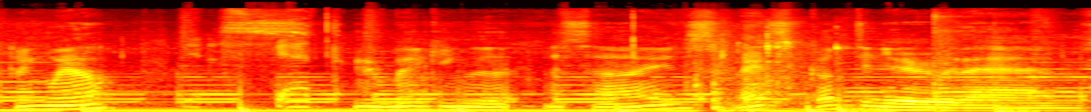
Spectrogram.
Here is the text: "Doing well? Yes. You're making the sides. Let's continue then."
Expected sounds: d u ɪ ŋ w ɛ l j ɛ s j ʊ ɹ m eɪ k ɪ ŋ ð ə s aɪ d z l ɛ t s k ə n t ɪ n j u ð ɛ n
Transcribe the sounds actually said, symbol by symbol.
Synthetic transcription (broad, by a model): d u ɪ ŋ w ɛ l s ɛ j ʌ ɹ m eɪ k ɪ ŋ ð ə s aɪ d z l ɛ t s k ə n t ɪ n j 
